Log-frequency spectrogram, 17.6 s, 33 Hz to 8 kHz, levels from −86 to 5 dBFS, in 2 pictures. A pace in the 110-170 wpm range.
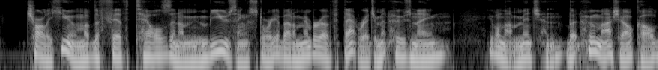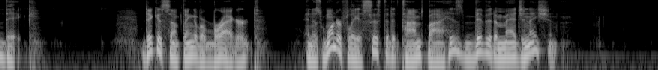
Yes: average, 150 wpm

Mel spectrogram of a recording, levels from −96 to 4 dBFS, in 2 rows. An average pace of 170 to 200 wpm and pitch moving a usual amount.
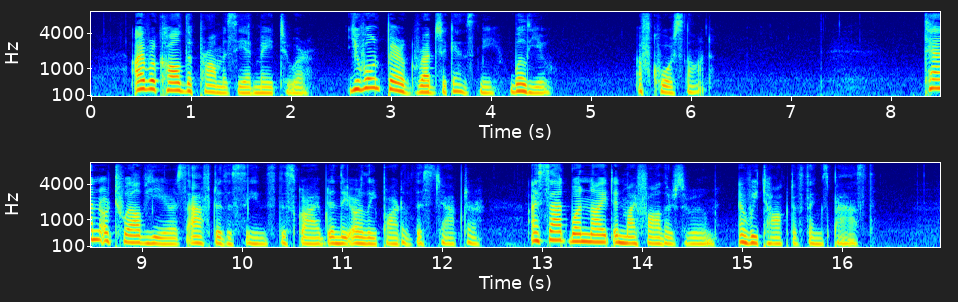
Yes: average, 185 wpm; average, 4.4 semitones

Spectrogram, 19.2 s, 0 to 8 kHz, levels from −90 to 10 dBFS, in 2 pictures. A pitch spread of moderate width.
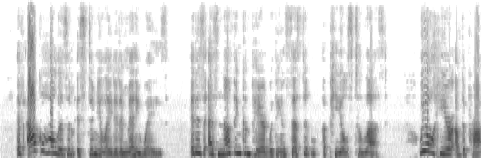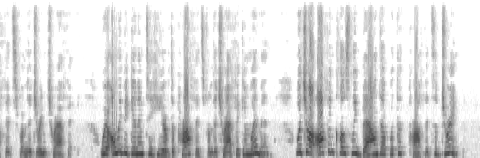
No: wide, 7.1 semitones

